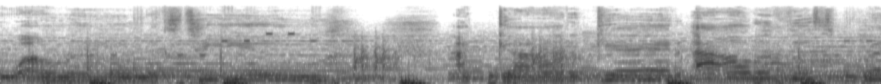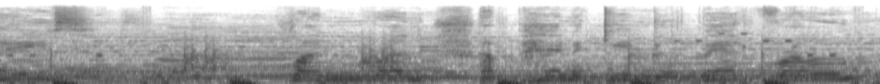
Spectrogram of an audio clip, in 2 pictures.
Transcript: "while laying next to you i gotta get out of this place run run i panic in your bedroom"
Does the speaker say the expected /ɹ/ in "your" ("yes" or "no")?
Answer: no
